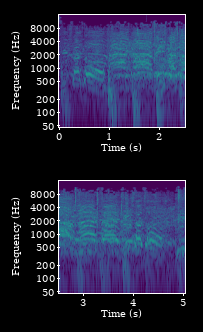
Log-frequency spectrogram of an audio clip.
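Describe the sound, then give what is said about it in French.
A large crowd screams and shouts in panic in a metro during protests, many voices overlapping in loud, wailing cries that continue without pause, with a few sharp cracks cutting through the uproar as security forces appear to fire on the crowd. “Des membres des forces de l'ordre semblent tirer sur la foule.”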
